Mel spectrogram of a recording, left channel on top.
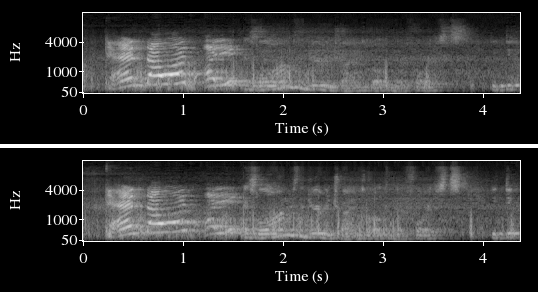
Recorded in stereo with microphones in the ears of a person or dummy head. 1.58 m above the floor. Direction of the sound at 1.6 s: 25° right (ahead or behind).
